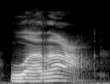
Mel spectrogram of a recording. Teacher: عین حروف حلقی میں سے ہے اور وسط حلق سے ادا ہوگا، یعنی حلق کے درمیانی حصے سے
